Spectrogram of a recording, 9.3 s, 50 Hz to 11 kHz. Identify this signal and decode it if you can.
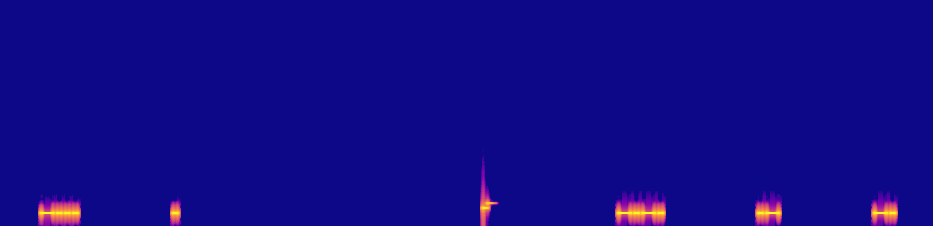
Morse code, heard as a keyed tone, about 29 wpm, spaced as for 8 wpm, 700 Hz. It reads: BE CAN
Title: 8x Character Spacing - Top 100 Words - 30wpm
